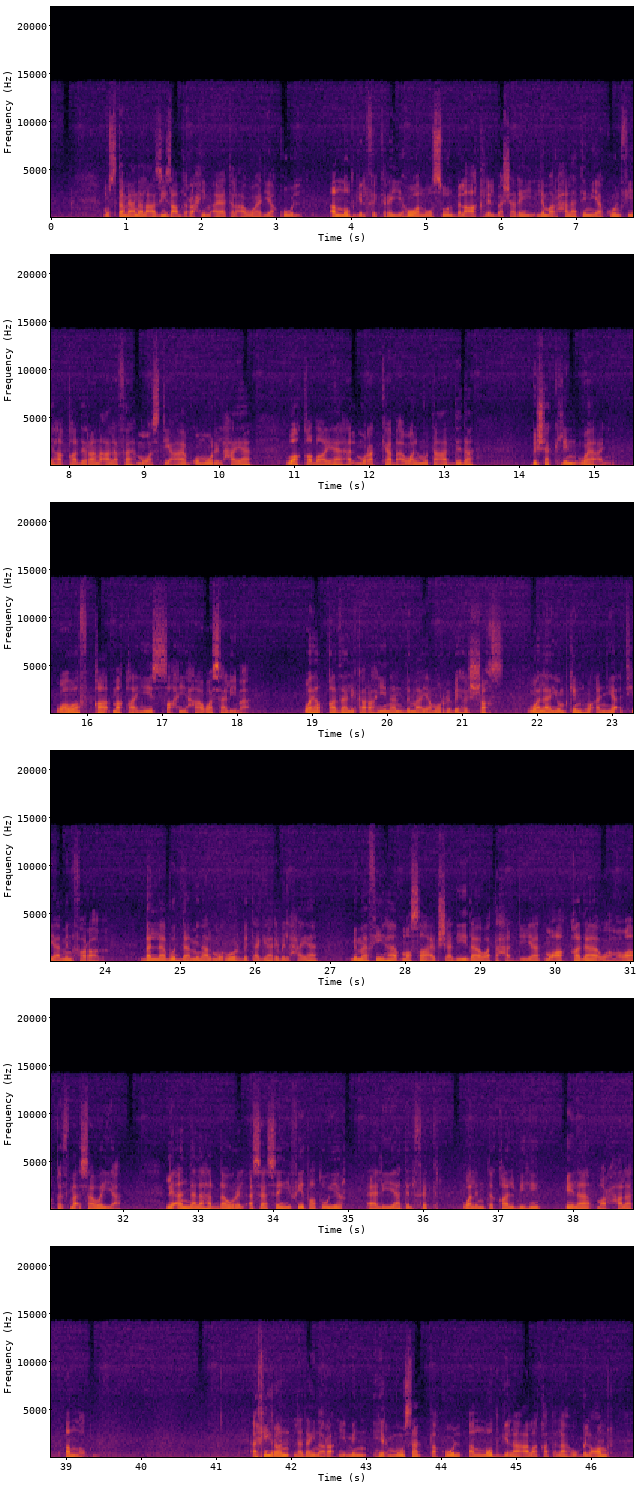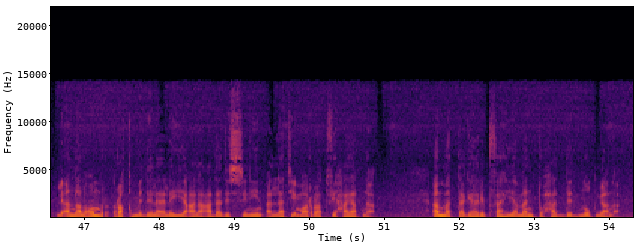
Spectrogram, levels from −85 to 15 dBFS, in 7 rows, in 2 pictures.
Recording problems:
hiss; faint; throughout; 20 dB below the speech

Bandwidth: 14.5 kHz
